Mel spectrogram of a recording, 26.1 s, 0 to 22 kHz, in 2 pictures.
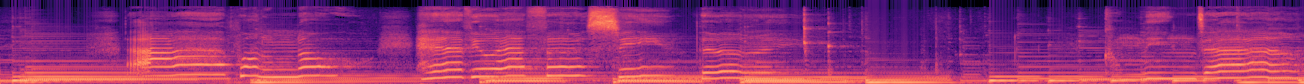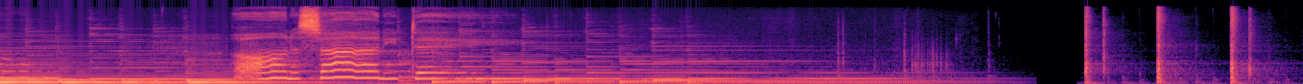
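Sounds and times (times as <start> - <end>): acoustic guitar: 0.0 - 23.0
person singing with vibrato: 1.2 - 8.2, 11.1 - 13.6.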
